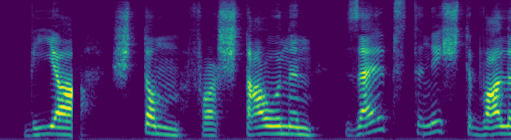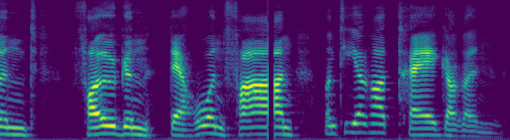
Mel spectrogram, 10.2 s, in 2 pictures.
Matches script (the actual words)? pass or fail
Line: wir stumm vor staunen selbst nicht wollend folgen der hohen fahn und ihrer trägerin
pass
